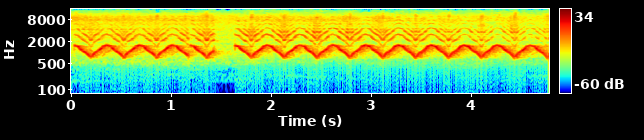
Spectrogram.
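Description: Police car siren in a fast yelp, its pitch sweeping up and down about three times a second, with a brief break about a second and a half in.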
